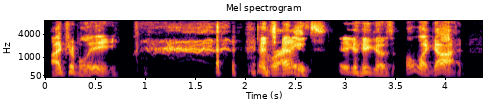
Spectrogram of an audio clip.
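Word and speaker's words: IEEE: let me finish I I think it's i e he goes I Triple E he goes oh my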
